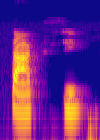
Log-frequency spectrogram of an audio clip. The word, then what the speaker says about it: táxi: Táxi, tóxico, oxigênio, anexar, axila e fixar. Todas essas palavras foram escritas com X, mas quando você vai pronunciar, você pronuncia com o som de KS, ok?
